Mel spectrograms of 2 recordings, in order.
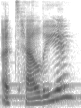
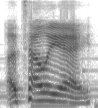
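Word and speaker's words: atelier: Have I been saying it wrong the entire time? Hold on. Uh, pronunciation. Italia. I hate France. I hate French. Stop it. Stop taking normal looking words and making it a completely different pronunciation.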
